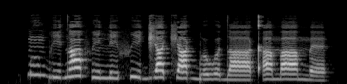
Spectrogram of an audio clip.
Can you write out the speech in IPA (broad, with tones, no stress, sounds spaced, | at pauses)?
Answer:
k͡p ũ˦ b i˨ d ã˦ f ĩ˨ n i˨ f i˦˨ d͡ʒ a˦ t͡ʃ a˦ ɡ͡b ʊ˨ w ʊ˨ d aː˨ kʼ a˦ m aː˦ m ɛ˨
